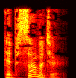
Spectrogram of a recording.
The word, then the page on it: hypsometer: British English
